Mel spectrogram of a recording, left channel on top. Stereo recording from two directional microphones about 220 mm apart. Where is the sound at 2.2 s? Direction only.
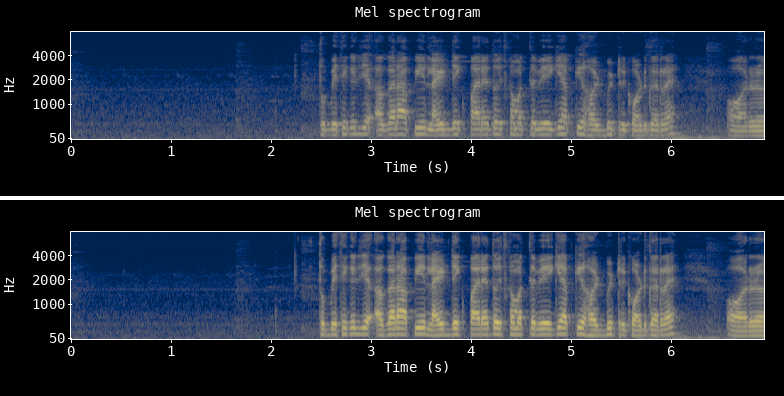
50° right (ahead or behind).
